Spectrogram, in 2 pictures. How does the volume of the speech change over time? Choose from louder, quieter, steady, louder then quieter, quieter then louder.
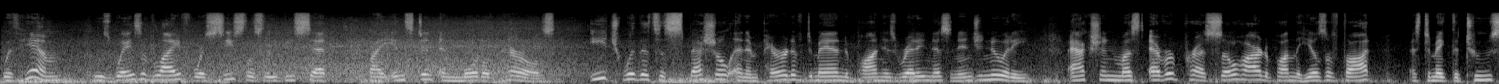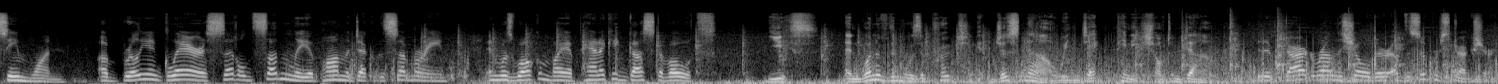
steady.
